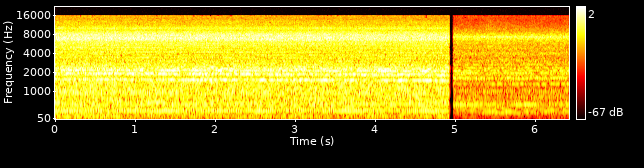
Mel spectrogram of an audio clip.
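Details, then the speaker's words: Apple Xserve salvaged from e-waste, upgraded with an SSD, after power button press: loud steady whooshing roar with faint hum, fans spinning evenly at speed before cutting back; normal fan noise at power-on. "[Music] [Music] yep that definitely sounds like a server to me"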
